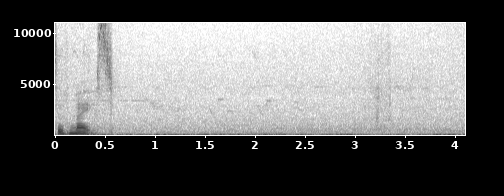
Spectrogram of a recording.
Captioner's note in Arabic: طيور تغرد بهدوء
